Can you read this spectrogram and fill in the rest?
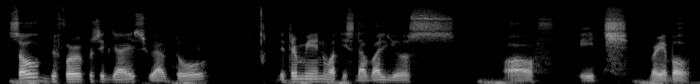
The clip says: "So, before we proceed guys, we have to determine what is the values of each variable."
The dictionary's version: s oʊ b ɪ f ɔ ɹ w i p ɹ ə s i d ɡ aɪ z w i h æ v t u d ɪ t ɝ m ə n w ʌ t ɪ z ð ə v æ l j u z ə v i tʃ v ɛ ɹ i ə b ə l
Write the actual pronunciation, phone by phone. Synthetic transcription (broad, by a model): s oʊ b ɪ f ɔ ɹ w i p ɹ ə s i d ɡ aɪ s w i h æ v t u d ɪ t ɝ m ə n w ʌ t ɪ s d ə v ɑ l j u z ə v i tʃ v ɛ ɹ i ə b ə l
